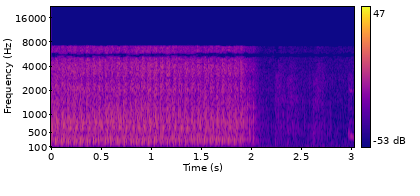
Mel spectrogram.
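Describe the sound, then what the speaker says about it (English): Rapid machine gun burst from a radio drama sound effect, a loud continuous rattling stream of fire lasting about two seconds, then cutting off abruptly into faint background. "Fire the machine gun."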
